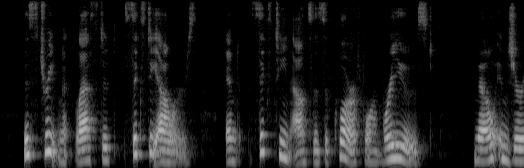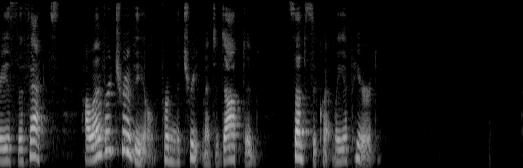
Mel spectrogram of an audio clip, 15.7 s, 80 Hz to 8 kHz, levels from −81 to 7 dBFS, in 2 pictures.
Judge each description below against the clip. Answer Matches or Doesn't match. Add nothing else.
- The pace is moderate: Doesn't match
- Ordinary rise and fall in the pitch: Doesn't match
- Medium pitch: Matches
